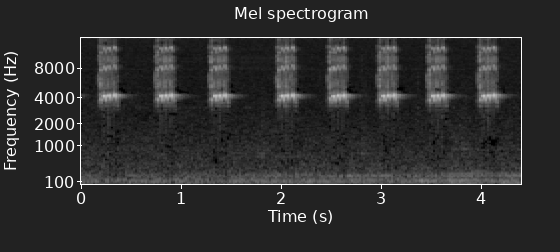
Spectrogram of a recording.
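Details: Field cricket from Washington, a species heard in late summer and fall in fields and forest edges, giving bright high-pitched chirps of three or four quick pulses, repeated about twice a second, over a faint low hum.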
